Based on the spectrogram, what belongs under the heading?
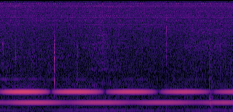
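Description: A struck metal bell rings on in a long, steady sustain: a clear low hum with a higher overtone above it, holding evenly for several seconds with no voices.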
